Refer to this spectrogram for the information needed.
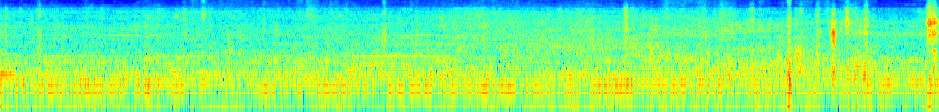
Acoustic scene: residential area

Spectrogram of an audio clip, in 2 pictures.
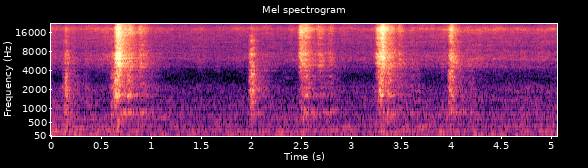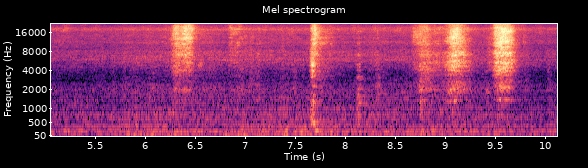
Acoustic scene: kitchen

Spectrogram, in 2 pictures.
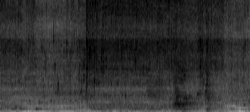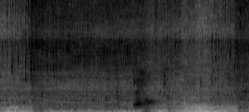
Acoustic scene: restroom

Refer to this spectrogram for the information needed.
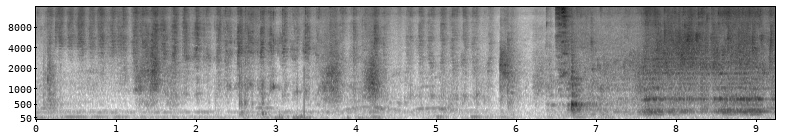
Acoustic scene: restroom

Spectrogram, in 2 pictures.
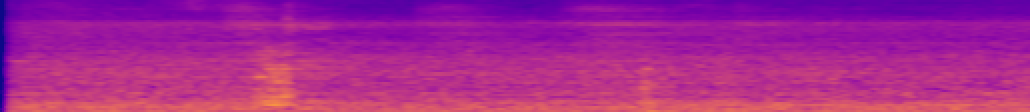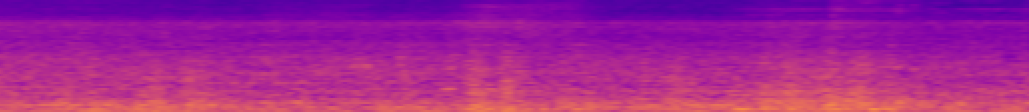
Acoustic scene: subway train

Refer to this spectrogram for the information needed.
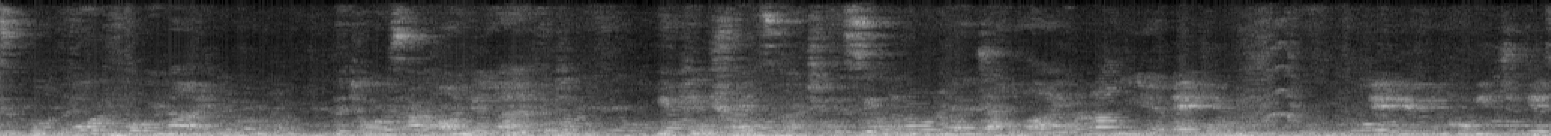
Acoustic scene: subway train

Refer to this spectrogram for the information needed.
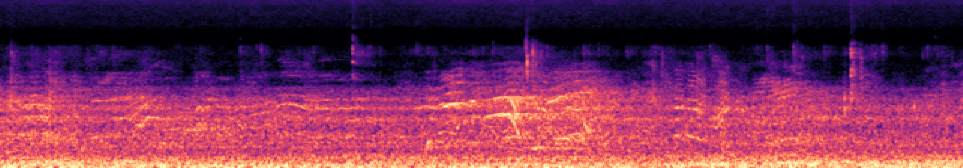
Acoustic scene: park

